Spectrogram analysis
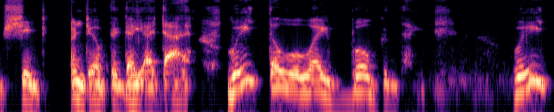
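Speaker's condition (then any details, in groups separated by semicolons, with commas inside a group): Cerebral palsy with speech impediment; cerebral palsy since birth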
